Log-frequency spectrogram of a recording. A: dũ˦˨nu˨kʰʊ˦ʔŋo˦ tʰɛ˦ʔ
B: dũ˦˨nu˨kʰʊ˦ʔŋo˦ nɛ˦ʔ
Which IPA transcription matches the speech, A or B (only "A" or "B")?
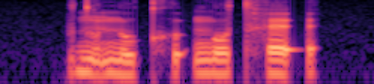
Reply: A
